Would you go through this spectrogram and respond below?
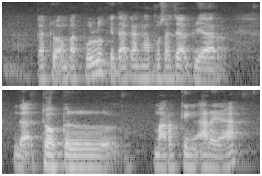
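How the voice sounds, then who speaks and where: Stuffy-nosed man explaining charts. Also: medium pitch. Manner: casual, repeats key phrases, addresses viewers as friends. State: stuffy-nosed, under the weather. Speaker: trading analyst. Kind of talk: chart analysis walkthrough.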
